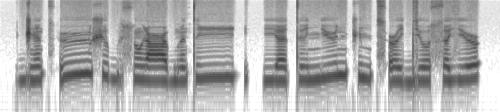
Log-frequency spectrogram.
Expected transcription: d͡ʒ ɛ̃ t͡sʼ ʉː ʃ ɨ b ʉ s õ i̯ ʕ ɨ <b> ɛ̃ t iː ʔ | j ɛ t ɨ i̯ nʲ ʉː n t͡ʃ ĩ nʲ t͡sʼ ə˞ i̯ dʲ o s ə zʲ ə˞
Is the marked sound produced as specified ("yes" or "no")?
yes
